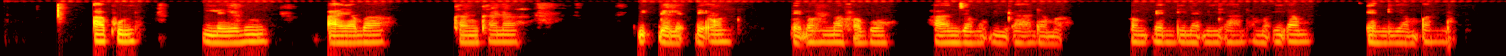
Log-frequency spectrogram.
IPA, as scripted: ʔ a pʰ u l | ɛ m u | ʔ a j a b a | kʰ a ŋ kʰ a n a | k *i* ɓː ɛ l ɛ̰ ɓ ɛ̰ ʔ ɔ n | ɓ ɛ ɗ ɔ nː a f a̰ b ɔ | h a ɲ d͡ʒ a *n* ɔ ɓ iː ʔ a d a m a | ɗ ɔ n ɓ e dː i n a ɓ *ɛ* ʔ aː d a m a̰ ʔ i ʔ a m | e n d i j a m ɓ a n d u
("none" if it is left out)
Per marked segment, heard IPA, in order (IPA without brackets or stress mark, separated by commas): i, m, i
